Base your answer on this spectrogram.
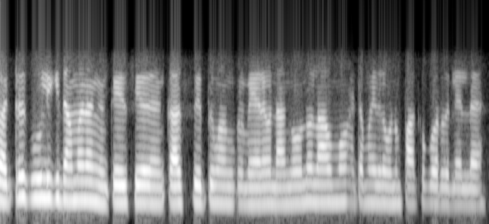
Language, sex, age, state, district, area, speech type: Tamil, female, 45-60, Tamil Nadu, Ariyalur, rural, conversation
